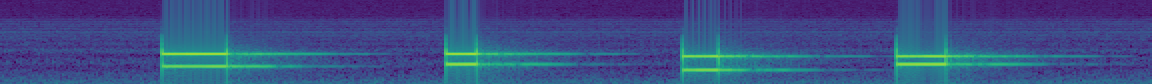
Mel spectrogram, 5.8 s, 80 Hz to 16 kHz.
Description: DTMF, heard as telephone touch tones, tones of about 240 ms, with room echo. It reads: 9 # 2 0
